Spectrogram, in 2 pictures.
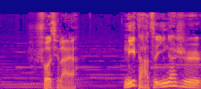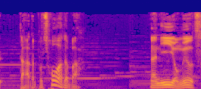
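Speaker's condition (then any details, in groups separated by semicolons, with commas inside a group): No condition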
